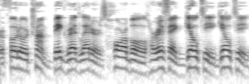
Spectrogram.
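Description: This is a man with an unremarkable speaking voice at a medium pitch. He talks at a moderate pace. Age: 30s. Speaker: podcast co-host. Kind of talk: casual chat.

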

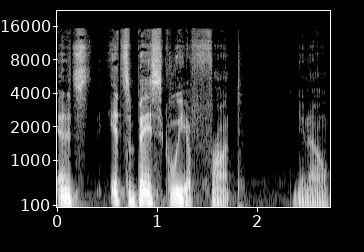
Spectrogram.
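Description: This man has a dark, mellow tone and an American accent. His pitch swings very widely at a moderate pace. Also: dry, close sound with no echo. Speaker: radio talk show host. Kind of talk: talk radio conversation. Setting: radio studio. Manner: energetic.

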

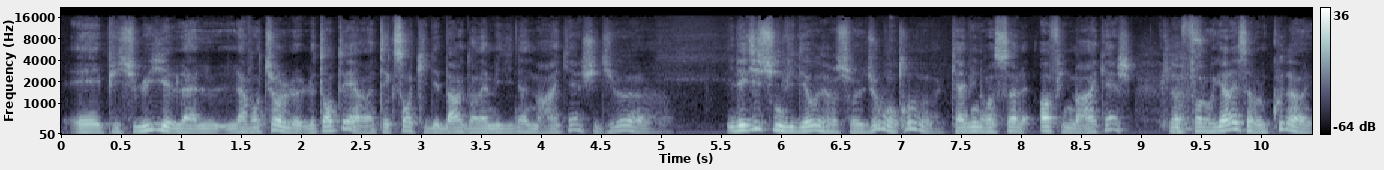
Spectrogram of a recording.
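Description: A man speaks fairly quickly at a medium pitch, his intonation lively. His tone is dark and mellow, and somewhat breathy. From France, Paris region (Suresnes). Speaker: blues singer-guitarist. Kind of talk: interview. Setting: recording studio.

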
